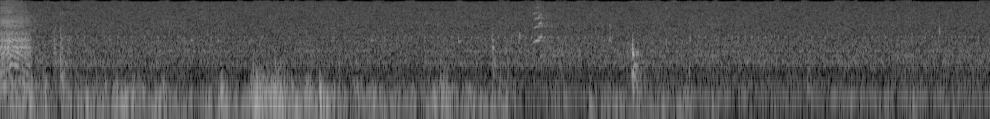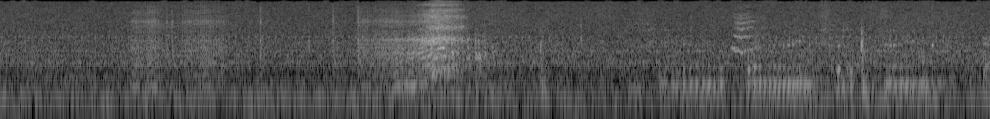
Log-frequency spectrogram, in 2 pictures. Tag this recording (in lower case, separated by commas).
boat, speech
